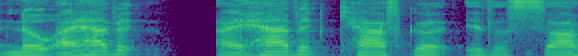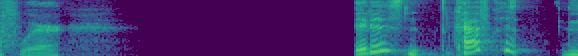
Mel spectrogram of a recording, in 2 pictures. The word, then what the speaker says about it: Kafka: Mitch says that no I haven't I haven't Kafka is a software it is CFA no kafa is spelled k a FKA a CF and it's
